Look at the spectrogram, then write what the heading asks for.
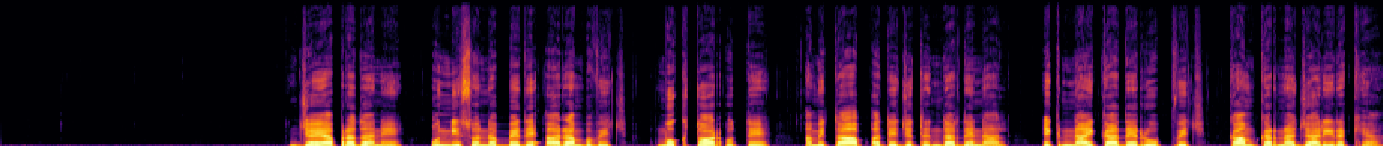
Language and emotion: Punjabi, neutral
